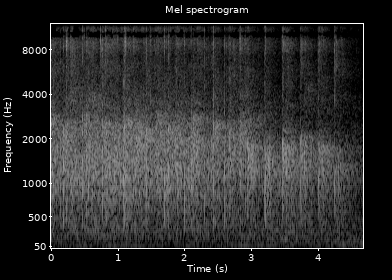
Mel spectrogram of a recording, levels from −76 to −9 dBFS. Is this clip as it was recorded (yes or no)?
yes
